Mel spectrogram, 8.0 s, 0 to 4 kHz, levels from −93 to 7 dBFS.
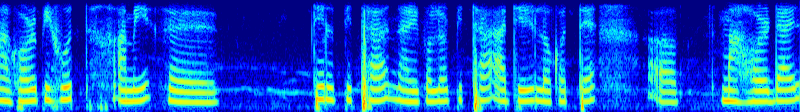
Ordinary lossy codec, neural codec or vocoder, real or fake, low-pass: Opus, 32 kbps; none; real; 3.6 kHz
